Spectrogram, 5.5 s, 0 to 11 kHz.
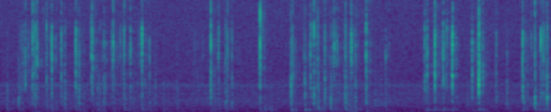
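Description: Fingertips with short green nails tap rapidly on the low-profile plastic keys of a 13-inch aluminum MacBook Pro keyboard. Quiet, bright, crisp clicks come in quick bursts separated by brief pauses, each tap dying away almost instantly.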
